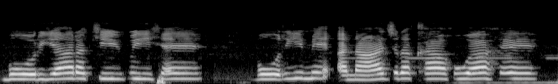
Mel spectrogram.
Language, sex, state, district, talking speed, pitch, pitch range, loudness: Hindi, female, Uttar Pradesh, Hamirpur, 105 wpm, 255 Hz, 240-265 Hz, -14 LUFS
